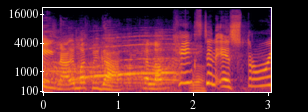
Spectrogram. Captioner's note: audience laughing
